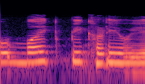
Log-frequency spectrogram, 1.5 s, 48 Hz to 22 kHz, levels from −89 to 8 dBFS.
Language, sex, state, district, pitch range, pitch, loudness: Hindi, female, Uttar Pradesh, Shamli, 225-250 Hz, 235 Hz, -17 LUFS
